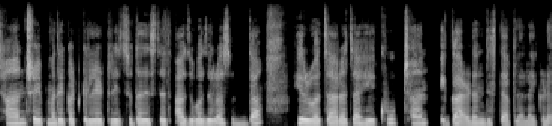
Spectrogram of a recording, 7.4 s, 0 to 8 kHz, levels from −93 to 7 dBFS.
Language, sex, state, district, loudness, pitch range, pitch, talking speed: Marathi, female, Karnataka, Belgaum, -19 LUFS, 205-220 Hz, 215 Hz, 155 wpm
